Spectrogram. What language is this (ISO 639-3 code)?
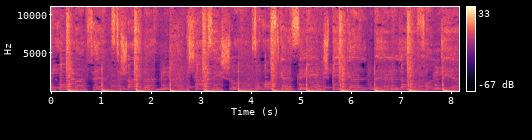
pol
